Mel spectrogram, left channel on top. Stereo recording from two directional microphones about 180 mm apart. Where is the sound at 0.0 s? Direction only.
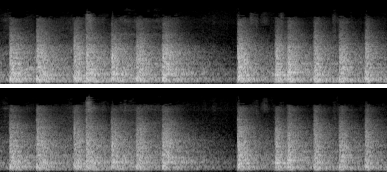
45° right (ahead or behind).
